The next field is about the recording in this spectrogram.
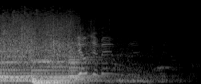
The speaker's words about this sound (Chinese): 阿门！阿门！把掌声荣耀归给神。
